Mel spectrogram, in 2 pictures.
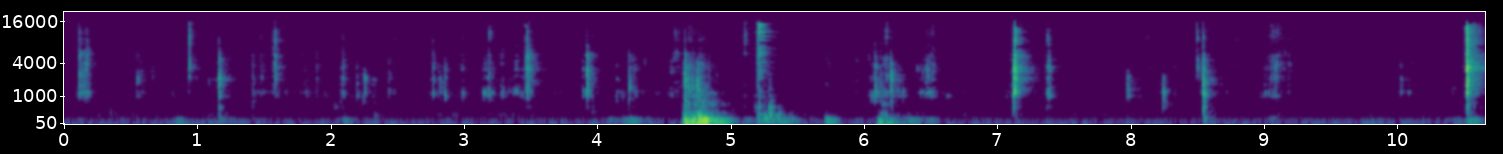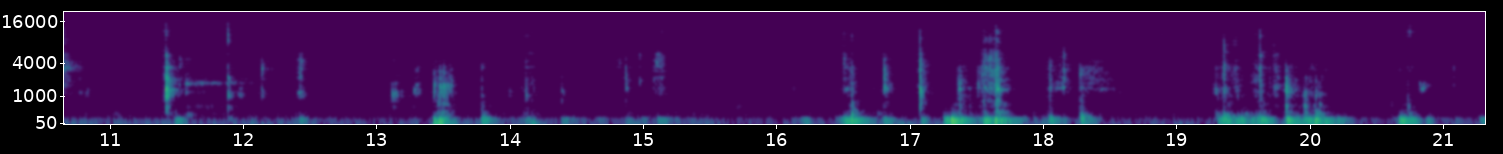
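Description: Scattered clicks and light knocks of the plastic housing parts and motor of a Milwaukee M18 random orbital sander, handled and pulled apart by hand. There is a louder thump about five seconds in and a cluster of soft knocks near the end.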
